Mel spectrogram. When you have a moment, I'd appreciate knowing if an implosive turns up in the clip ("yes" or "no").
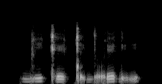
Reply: yes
